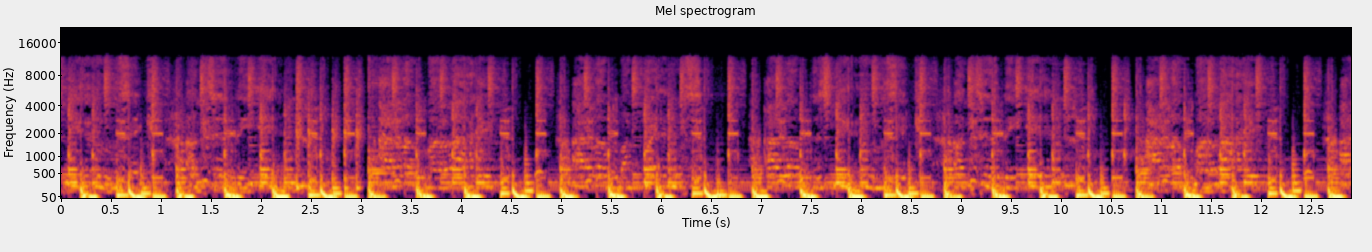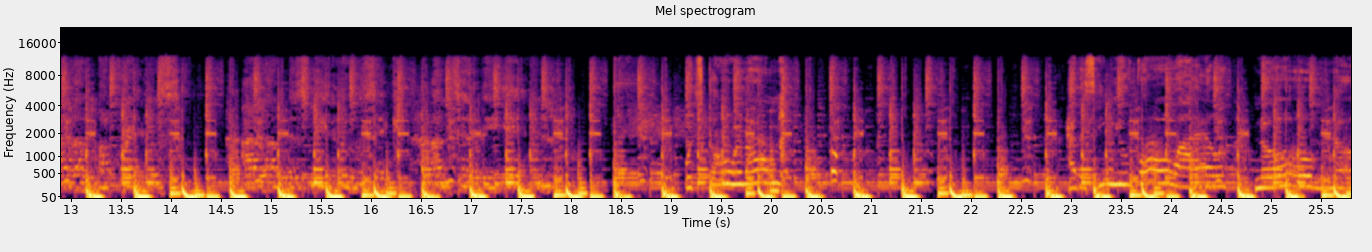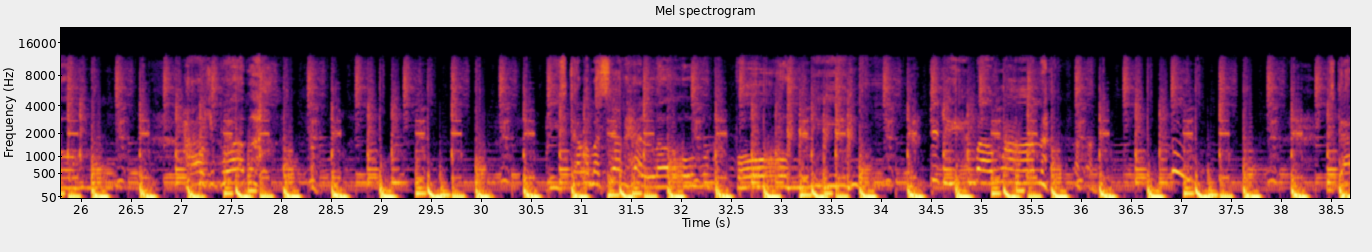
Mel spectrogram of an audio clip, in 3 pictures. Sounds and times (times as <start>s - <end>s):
Exciting music: 0.0s - 38.6s.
